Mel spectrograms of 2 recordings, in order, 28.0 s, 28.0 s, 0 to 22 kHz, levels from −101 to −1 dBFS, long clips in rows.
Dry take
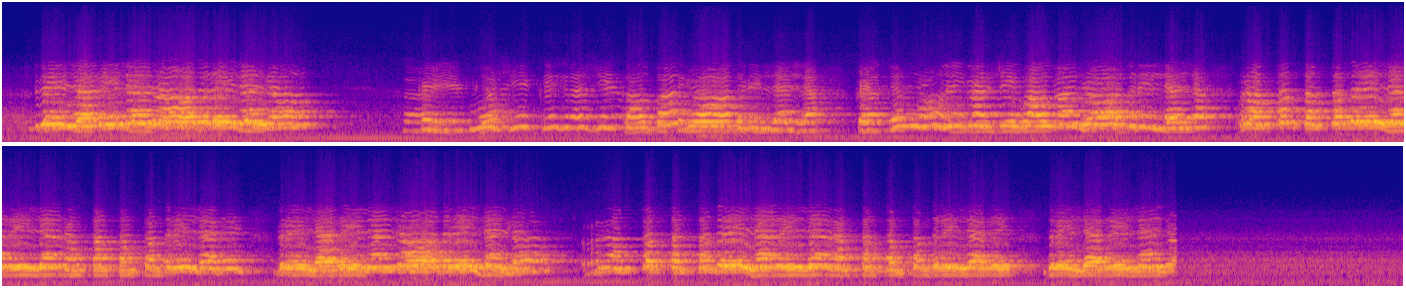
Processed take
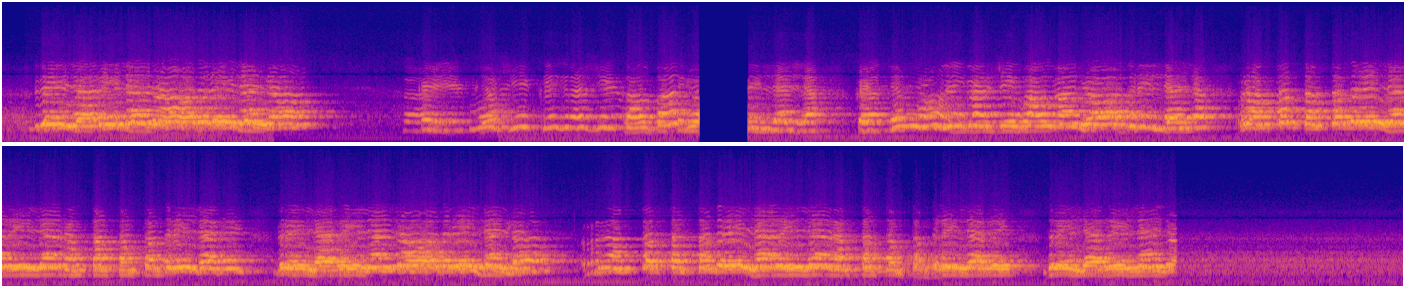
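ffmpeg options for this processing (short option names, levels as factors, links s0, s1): -filter_complex "[0:a]asettb=1/sr,asplit=3[s0][s1][s2];[s0]atrim=end=2.724[s3];[s1]atrim=start=2.72:end=4.96,asetpts=PTS-STARTPTS,afade=t=in:d=0.004:c=qsin,afade=t=out:st=2.236:d=0.004:c=qsin,highpass=f=400:p=1[s4];[s2]atrim=start=4.956[s5];[s3][s4]acrossfade=d=0.004:c1=hsin:c2=qsin[s6];[s6][s5]acrossfade=d=0.004:c1=qsin:c2=hsin,asettb=1/sr,asplit=3[s7][s8][s9];[s7]atrim=end=23.014[s10];[s8]atrim=start=23.01:end=23.42,asetpts=PTS-STARTPTS,afade=t=in:d=0.004:c=qsin,afade=t=out:st=0.406:d=0.004:c=qsin,aeval=exprs='val(0)*sin(2*PI*37*n/s)':c=same[s11];[s9]atrim=start=23.416[s12];[s10][s11]acrossfade=d=0.004:c1=hsin:c2=qsin[s13];[s13][s12]acrossfade=d=0.004:c1=qsin:c2=hsin,asplit=3[s14][s15][s16];[s14]atrim=end=6.97,asetpts=PTS-STARTPTS,afade=t=out:st=6.966:d=0.004:c=hsin[s17];[s15]atrim=start=6.97:end=7.46,asetpts=PTS-STARTPTS,volume=0[s18];[s16]atrim=start=7.46,asetpts=PTS-STARTPTS,afade=t=in:d=0.004:c=hsin[s19];[s17][s18][s19]concat=n=3:v=0:a=1,lowshelf=f=260:g=-11,bandreject=f=3100:w=7.3,alimiter=limit=0.141:level=0:latency=1:release=53,volume=1.19"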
